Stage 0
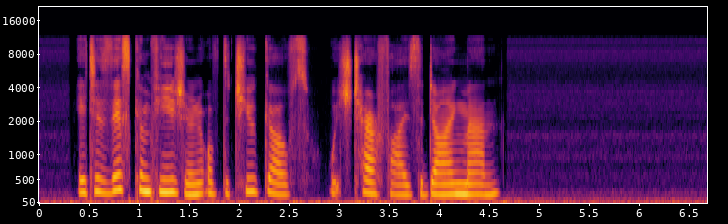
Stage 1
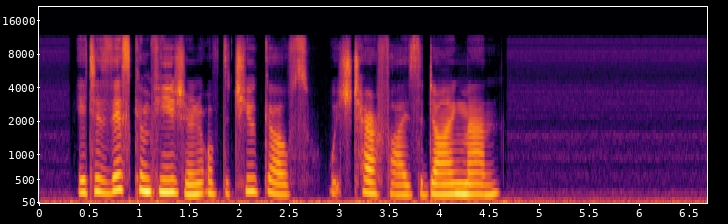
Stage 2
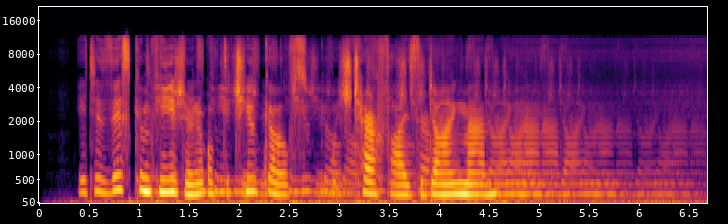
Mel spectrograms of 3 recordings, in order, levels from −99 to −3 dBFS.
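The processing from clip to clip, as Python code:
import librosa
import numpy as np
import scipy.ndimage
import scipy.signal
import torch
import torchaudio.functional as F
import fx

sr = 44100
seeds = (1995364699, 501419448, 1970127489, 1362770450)

y1 = fx.hpss(x, sr, part='harmonic', gain_db=5)
y2 = fx.fade_in_head(y1, sr, length_s=1.22)
y2 = fx.echo_swing(y2, sr, ms=742, ratio=3, feedback_pct=40, wet_db=-16)
y2 = fx.rotary_switch(y2, sr, hz=8.0, then_hz=0.65, switch_at_s=1.88)
y2 = y2 * librosa.db_to_amplitude(4.0)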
